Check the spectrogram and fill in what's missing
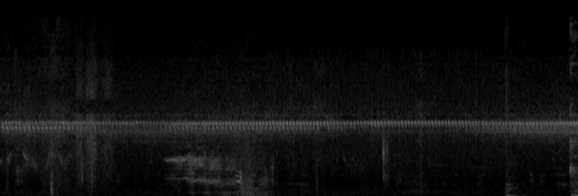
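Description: A horse whinnies in a long rising-and-falling neigh in the video game Assassin's Creed Odyssey, with a few hoof clops and thumps near the end over a faint steady hum.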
